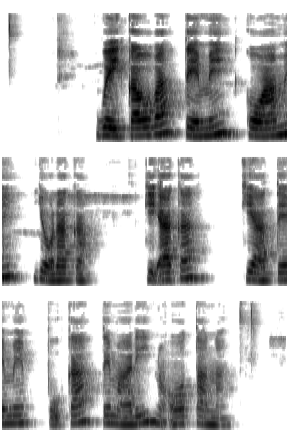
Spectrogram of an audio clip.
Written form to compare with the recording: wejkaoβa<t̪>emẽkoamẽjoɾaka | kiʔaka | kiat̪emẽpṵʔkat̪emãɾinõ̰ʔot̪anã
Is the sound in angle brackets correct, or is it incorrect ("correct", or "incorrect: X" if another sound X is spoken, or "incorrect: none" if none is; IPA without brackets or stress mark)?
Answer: correct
